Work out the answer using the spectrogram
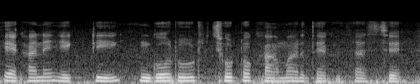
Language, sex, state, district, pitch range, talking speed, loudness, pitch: Bengali, male, Tripura, West Tripura, 150-165 Hz, 100 wpm, -14 LUFS, 155 Hz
